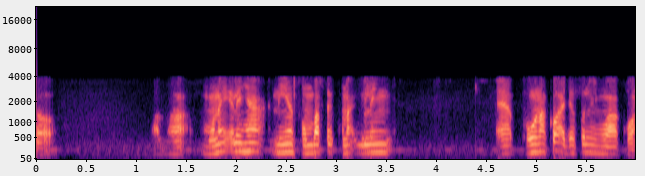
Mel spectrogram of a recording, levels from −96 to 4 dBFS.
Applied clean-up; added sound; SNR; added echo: none; none; none; none.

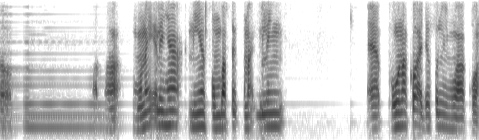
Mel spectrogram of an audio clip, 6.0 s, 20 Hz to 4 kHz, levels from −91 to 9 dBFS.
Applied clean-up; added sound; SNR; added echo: neural mask model RNNoise.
